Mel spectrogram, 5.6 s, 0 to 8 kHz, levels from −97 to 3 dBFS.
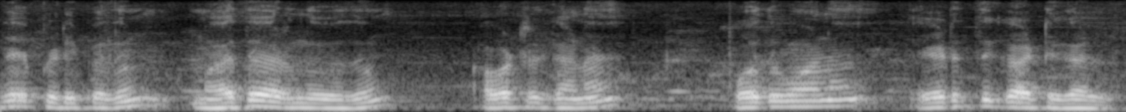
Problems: constant background noise, continuous background conversations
